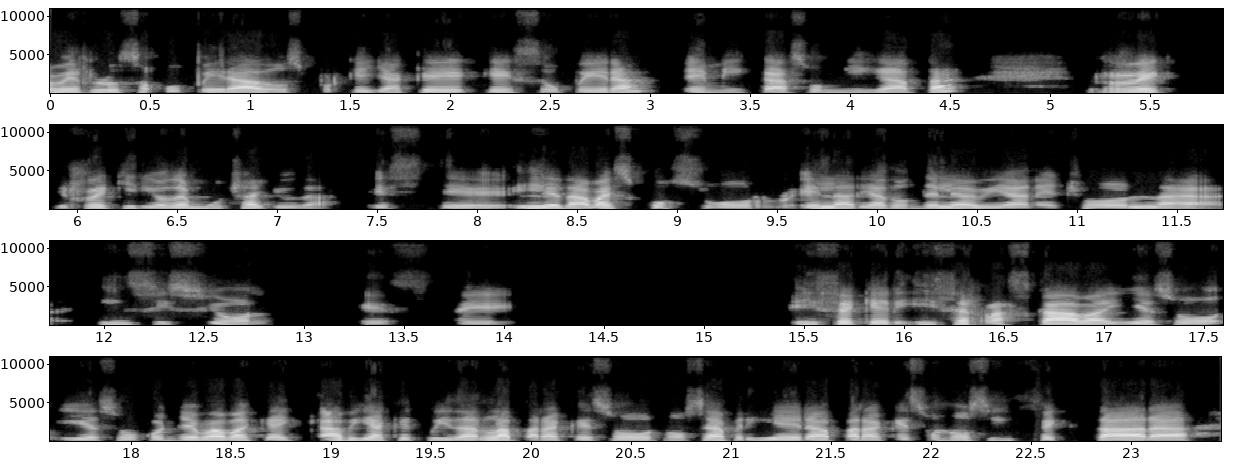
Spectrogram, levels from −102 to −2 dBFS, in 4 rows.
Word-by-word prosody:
verlos 210 +2 0
operados, 170 -2 +1
porque, 180 - -9
ya 175 0 -3
que 205 -1 -1
que 190 -2 -3
se 175 - -18
opera, 185 - -1
en 190 -2 -4
mi 175 -1 -14
caso, 165 +7 0
mi 185 -2 -12
gata 175 - +1 0.6
re 200 -4 +2 0.4
requirió 195 -3 -2
de 225 +3 +2
mucha 210 +2 -2
ayuda, 180 -4 -8 0.2
este, 170 0 -7
le 190 -1 +3
daba 180 +2 +5
escozor 185 -3 -7 0.2
el 180 -1 +2
área 180 +2 +1
donde 185 -1 -3
le 175 0 +2
habían 175 +2 +1
hecho 180 0 -3
la 165 -1 0 0.2
incisión, 190 -3 -6 0.5
este 165 - -10 1.4
y 210 -3 -3
se 215 +1 +2
queri 190 -3 -1
y 205 -2 -5
se 200 +2 +2
rascaba, 185 0 +6
y 180 0 -4
eso 185 +1 -3
y 180 -1 -5
eso 185 +3 -5
conllevaba 185 -1 +4
a - - -3
que 190 -2 -3
hay 170 - -1
que 170 - -34
había 185 +1 +4
que 195 -1 -7
cuidarla 185 -1 +3
para 170 0 +1
que 170 0 -5
eso 185 +2 -2
no 185 -1 -5
se 185 +2 -2
abriera, 185 0 +1
para 170 -1 +2
que 185 +3 -7
eso 200 +2 -11
no 195 0 -3
se 205 +1 -14
infectara. 175 -3 +4
185 Hz, 155 wpm, -23 LUFS, 175-195 Hz, 1.4 s, rascaba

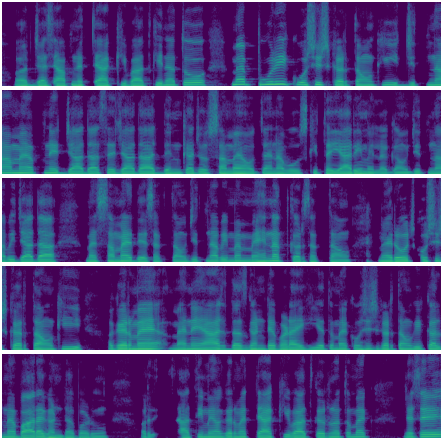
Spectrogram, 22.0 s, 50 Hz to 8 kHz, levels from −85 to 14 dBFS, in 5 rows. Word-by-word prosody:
और 155 - +2
जैसे 150 +1 -1
आपने 160 +1 +1
त्याग 155 0 +1
की 160 - -4
बात 155 -1 0
की 175 - -1
न 185 0 +1
तो 195 - +2 0.4
मैं 240 +1 +4
पूरी 245 +2 +4
कोशिश 205 -1 0
करता 170 -1 0
हूँ 170 0 0
कि 190 -1 -1
जितना 185 +2 0
मैं 185 0 +3
अपने 185 +2 +1
ज़्यादा 160 +1 0
से 165 0 -2
ज़्यादा 155 +1 +1
दिन 155 +1 -2
का 160 0 0
जो 160 -1 -1
समय 155 +1 +1
होता 145 0 0
है 150 - -1
न 155 - 0
वो 145 - -2
उसकी 150 +3 -6
तैयारी 145 -1 +2
में 135 -3 0
लगाऊँ, 125 0 -4
जितना 155 +3 -3
भी 160 0 -1
ज़्यादा 160 0 +2 0.3
मैं 165 0 +1
समय 170 +3 +2
दे 160 -1 0
सकता 155 +1 -5
हूँ, 155 - -2
जितना 170 +2 -2
भी 175 - 0
मैं 175 +1 0
मेहनत 170 +1 +2
कर 150 -3 -1
सकता 140 +1 -5
हूँ। 130 -1 -4 0.3
मैं 165 -1 +2
रोज 170 0 +3
कोशिश 170 0 -3
करता 170 -1 0
हूँ 165 0 +1
कि 185 -2 0 0.3
अगर 175 +1 +5
मैं 180 +1 +5
मैंने 170 +1 +2
आज 165 0 +2
10 165 -1 +2
घंटे 165 0 +1
पढ़ाई 155 0 +2
की 160 +1 -5
है 165 - +1
तो 170 - -5
मैं 165 0 0
कोशिश 165 +1 -3
करता 170 0 0
हूँ 170 +1 -1
कि 175 - +1
कल 175 0 +1
मैं 175 -1 +1
12 170 +2 +4
घंटा 140 -4 0
पढ़ूँ। 125 -1 -5 0.4
और 175 +1 -4 0.2
साथ 155 0 -3
ही 180 - +1
में 180 0 +1
अगर 175 0 0
मैं 175 0 +1
त्याग 170 -1 +3
की 185 -1 -2
बात 170 -1 +2
करूँ 175 +1 0
न - - +2
तो 185 - -3
मैं 190 0 0 0.4
जैसे 180 +3 +2
165 Hz, 240 wpm, -24 LUFS, 155-175 Hz, 0.4 s, अगर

